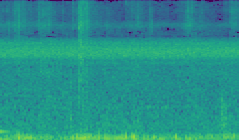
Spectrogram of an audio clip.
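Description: Irregular low rumble and soft knocks of someone walking over grass with a handheld camera, over a steady high-pitched hiss.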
